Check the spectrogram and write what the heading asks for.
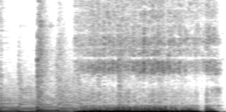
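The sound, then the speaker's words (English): A man snores loudly, a short harmonic intake followed by a long, rough, rattling snore that fades out after about two seconds. “wake up. We've got a show to do.”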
